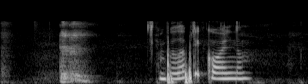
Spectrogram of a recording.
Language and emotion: Russian, positive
